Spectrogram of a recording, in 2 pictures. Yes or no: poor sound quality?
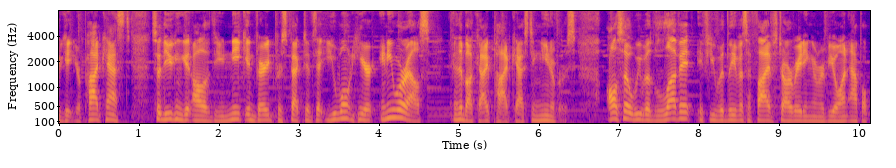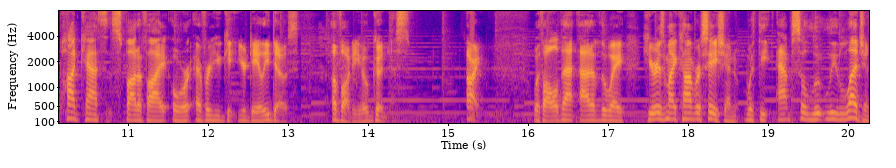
no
